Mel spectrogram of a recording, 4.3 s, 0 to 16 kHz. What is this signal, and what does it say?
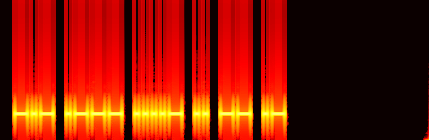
Morse code, heard as a keyed tone, about 28 wpm, 700 Hz. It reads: KJ4IMA
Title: USA Callsign DE Callsign - 6 Characters - 28wpm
